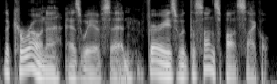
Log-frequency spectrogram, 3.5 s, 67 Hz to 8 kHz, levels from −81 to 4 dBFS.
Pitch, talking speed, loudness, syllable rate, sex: 100 Hz, 210 wpm, -19 LUFS, 4.9 syllables/s, male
